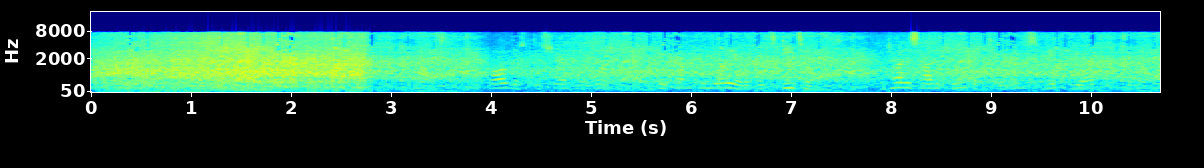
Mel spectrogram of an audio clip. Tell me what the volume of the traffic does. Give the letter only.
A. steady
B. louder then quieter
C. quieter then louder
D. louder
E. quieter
E.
